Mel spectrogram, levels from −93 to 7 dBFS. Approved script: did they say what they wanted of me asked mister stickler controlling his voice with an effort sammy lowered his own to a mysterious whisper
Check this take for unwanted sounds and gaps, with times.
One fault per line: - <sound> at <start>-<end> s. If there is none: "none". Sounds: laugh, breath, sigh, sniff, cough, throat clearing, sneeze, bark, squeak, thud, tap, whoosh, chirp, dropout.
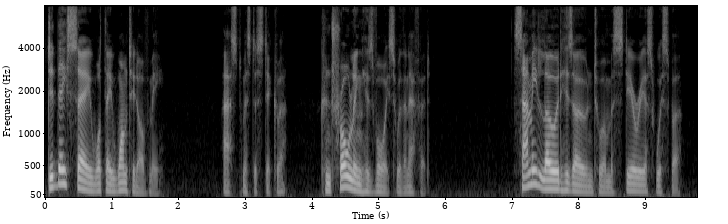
none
